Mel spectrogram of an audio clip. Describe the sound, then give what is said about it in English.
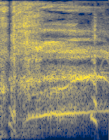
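A single loud wheezing breath lasting about a second, raspy with a whistling, tonal edge, ending in a brief throaty catch. No one speaks. “Oh my God, you do have the death rattle.”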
